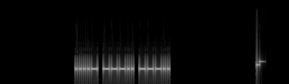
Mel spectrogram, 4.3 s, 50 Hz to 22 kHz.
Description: Morse code, heard as a keyed tone, about 40 wpm, 700 Hz. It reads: 488
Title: Numbers - 3-Digit 40wpm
